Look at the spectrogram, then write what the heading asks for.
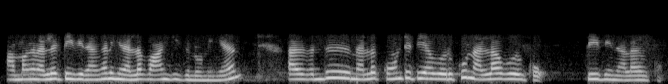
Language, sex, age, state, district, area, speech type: Tamil, female, 18-30, Tamil Nadu, Mayiladuthurai, rural, conversation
